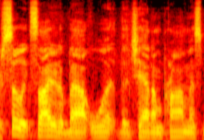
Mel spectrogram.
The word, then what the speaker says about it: Chatham Promise: Am I saying that correctly, Chatham Promise? – Absolutely.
